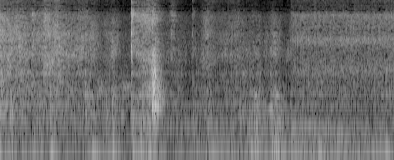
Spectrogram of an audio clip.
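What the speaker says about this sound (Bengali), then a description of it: "মশলার মধ্যে আমরা মিশিয়ে দেবো সামান্য পরিমাণ জল" A little water splashed into spices frying on a low flame for Gobindobhog rice khichuri: a brief splash and hiss, then soft stirring and gentle sizzling with no voices.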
